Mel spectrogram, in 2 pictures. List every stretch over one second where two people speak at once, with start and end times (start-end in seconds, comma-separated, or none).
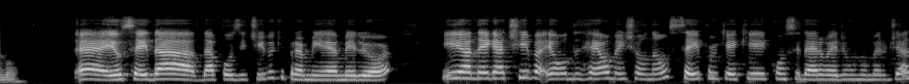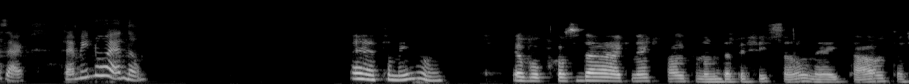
none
